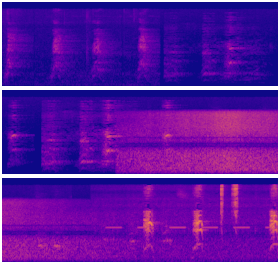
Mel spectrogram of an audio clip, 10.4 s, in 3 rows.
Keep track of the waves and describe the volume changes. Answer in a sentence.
The loudness of the waves goes down.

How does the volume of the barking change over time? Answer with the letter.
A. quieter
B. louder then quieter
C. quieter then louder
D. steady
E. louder
E.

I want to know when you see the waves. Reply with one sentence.
You can hear the waves from 4.8 to 10.3 s.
